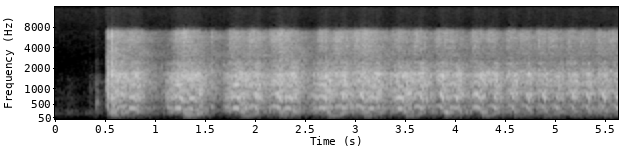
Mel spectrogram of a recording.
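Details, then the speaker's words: KE20 Toyota Corolla left sitting since the early 90s, cranking on a different battery: the starter turns the engine sluggishly with a laboured, uneven chug and never catches. It is drawing a lot of amps and a poor connection is suspected. "Okay. Drawing a lot of amps. Oh, hang on. That connection's not very good."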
